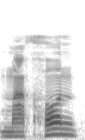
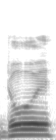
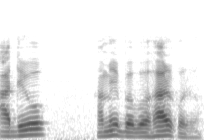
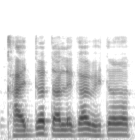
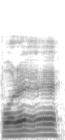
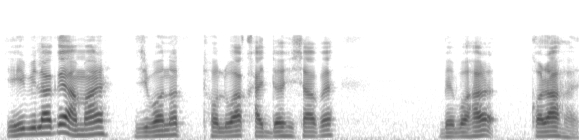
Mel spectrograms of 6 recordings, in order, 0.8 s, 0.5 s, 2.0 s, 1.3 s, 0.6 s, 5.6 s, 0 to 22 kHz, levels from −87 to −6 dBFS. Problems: none marked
